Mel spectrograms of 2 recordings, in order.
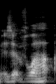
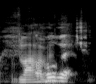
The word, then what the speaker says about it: Vlahovic: The only one who's probably left is it Vlahovic? I always get his name wrong. – Vlahovic.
